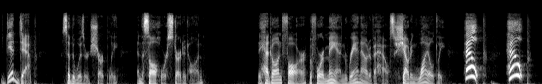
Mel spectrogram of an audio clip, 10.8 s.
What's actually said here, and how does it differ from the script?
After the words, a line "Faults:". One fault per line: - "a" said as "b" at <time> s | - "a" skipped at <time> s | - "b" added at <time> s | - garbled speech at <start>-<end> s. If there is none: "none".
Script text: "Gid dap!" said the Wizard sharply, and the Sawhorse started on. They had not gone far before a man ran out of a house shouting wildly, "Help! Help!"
"Gid dap!" said the Wizard sharply, and the Sawhorse started on. They had gone far before a man ran out of a house shouting wildly, "Help! Help!"
Faults:
- "not" skipped at 5.4 s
